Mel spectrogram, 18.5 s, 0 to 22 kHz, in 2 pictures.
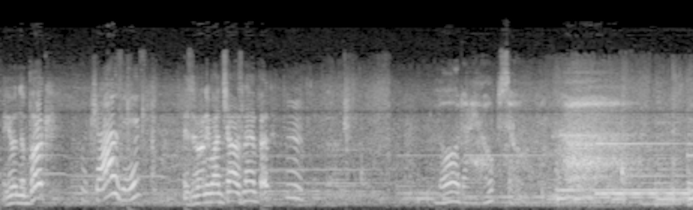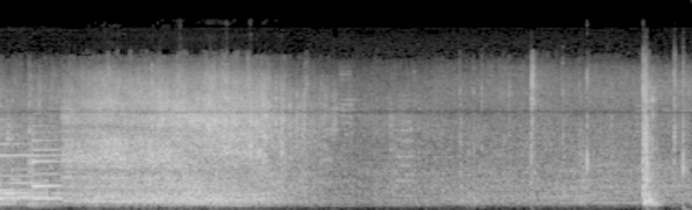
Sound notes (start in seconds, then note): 7.4 gasps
